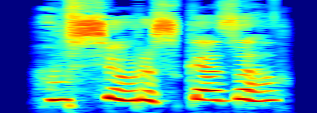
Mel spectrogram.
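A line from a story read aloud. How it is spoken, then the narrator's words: Sobbing. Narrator (Russian): всхлипнула она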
